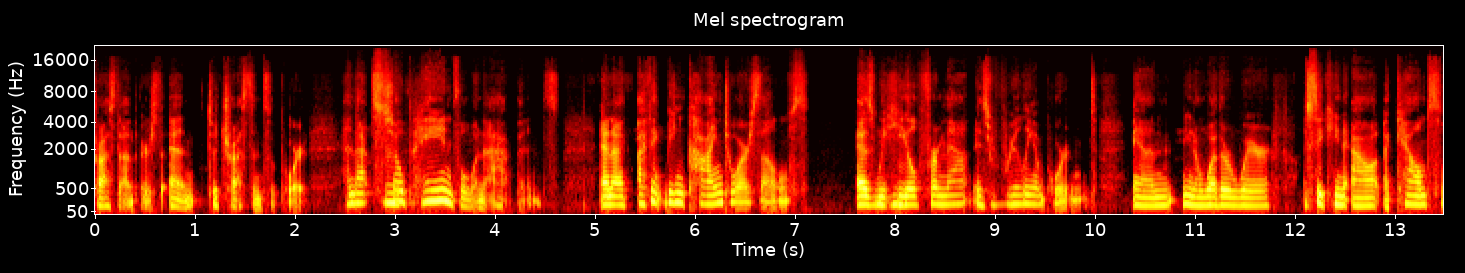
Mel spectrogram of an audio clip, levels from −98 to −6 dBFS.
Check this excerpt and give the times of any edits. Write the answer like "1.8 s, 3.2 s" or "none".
5.3 s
